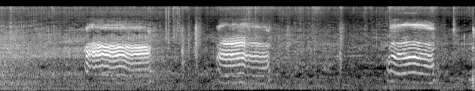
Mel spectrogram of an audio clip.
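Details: Street cat wanting to be pampered meows three times, each long drawn-out wavering cry with a rich stack of harmonics, spaced about two seconds apart, over low traffic-like rumble outdoors.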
